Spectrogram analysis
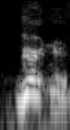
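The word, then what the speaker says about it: Gerstner: And they brought in, I don't know how to pronounce his name, it was Gestetner, the gentleman who came in, who was like the major turnaround guy. What's his name? Gertner, thank you.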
